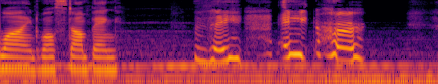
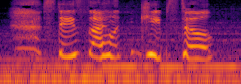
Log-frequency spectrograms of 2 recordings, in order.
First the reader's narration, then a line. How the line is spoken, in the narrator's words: She said frantically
